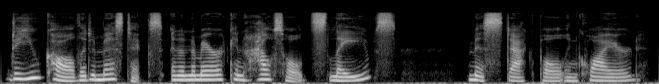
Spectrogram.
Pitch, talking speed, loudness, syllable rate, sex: 200 Hz, 120 wpm, -17 LUFS, 4.5 syllables/s, female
